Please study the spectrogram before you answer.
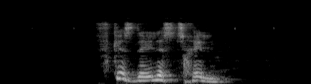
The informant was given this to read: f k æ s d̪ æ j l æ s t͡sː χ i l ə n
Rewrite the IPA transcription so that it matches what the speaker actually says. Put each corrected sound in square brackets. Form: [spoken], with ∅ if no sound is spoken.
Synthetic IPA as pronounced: f k æ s d̪ æ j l æ s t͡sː χ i l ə [m]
